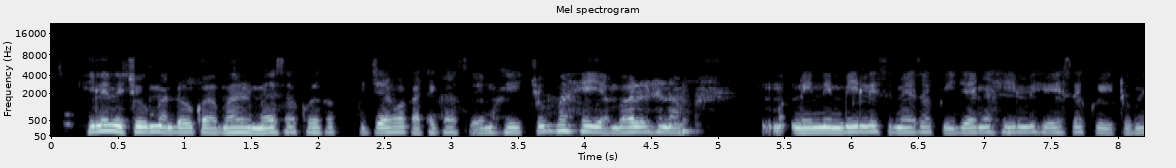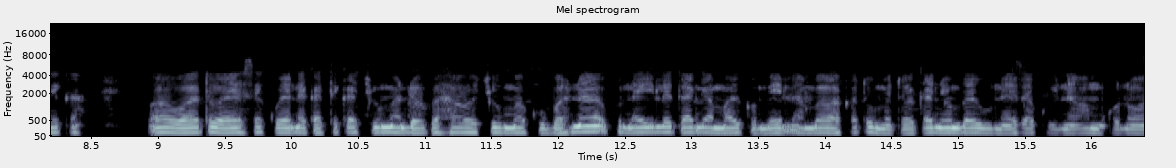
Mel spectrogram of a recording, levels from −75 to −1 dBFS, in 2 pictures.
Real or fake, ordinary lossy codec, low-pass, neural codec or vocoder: real; Opus, 24 kbps; 7.2 kHz; none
